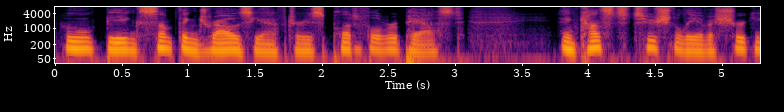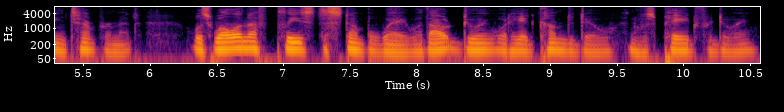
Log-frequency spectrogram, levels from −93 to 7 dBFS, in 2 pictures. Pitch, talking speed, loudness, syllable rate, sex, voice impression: 115 Hz, 195 wpm, -21 LUFS, 5.7 syllables/s, male, very masculine, slightly old, very thick, slightly tensed, slightly powerful, bright, soft, clear, fluent, slightly raspy, cool, intellectual, slightly refreshing, sincere, calm, friendly, very reassuring, unique, slightly elegant, wild, slightly sweet, lively, kind, slightly modest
